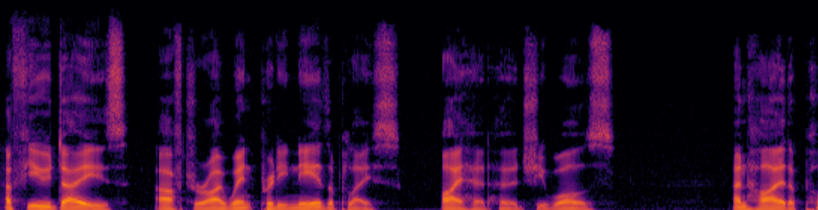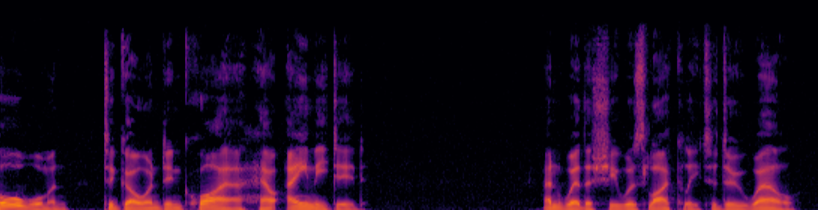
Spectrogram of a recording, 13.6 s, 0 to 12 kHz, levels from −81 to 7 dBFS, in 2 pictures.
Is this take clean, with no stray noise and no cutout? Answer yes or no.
yes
